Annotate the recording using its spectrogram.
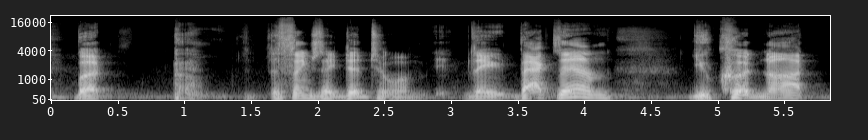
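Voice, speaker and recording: This man speaks very slowly in a fairly low pitch, his voice swinging very widely up and down. The tone is bright and sharp, with vocal fry. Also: long, frequent pauses. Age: 70s. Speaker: former biker gang leader. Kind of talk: interview. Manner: halting.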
